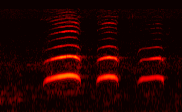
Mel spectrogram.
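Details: A baby monkey cries loudly for its mother after the adult moved far away from it, giving three high, wavering calls.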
